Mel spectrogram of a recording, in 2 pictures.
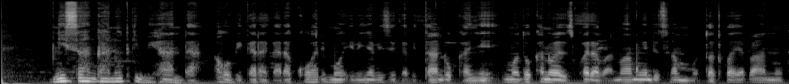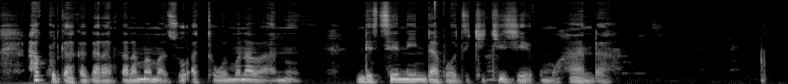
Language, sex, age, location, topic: Kinyarwanda, male, 18-24, Kigali, government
